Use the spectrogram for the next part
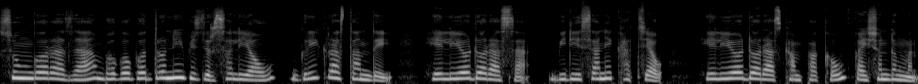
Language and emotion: Bodo, neutral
